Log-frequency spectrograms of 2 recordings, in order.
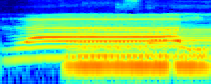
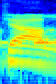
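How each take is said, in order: First: The first sound has the tongue tip past the teeth. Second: The first sound is made like a 'j'. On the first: The speaker calls it right. "শুদ্ধ উচ্চারণ কি হবে?" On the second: The speaker calls it wrong. "অনেকে আমরা জাল বলে ফেলি। জাল শুদ্ধ উচ্চারণ হবে না।"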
